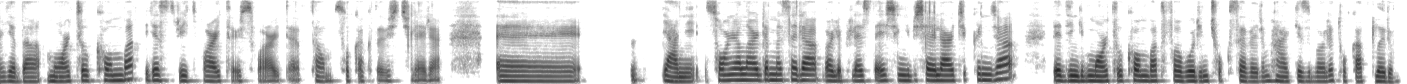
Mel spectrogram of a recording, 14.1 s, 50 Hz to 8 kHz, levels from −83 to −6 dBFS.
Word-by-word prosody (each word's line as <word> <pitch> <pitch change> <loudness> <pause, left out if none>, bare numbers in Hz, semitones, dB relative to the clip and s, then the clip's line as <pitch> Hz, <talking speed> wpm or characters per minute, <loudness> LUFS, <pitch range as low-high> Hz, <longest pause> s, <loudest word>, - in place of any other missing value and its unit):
ya 160 -1 -2
da 155 0 0
Mortal 170 +2 0
Combat, 195 +4 +2
bir - - -3
de 195 +1 +3
Street 185 -2 -4
Fighters 170 +2 -2
vardı, 205 - -4
tam 170 +1 -5
sokak 175 -1 -7
dövüşçüleri. 175 - -5 0.6
Eee, 170 -1 0 0.8
yani, 155 -3 +3
sonralarda 200 0 +3
mesela, 200 -1 +2
böyle, 180 - +3
PlayStation 185 +2 0
gibi 185 0 -2
şeyler 185 -1 +5
çıkınca, 210 +5 0 0.4
dediğin 180 -1 +5
gibi 175 +1 +1
Mortal 175 +1 +3
Combat 180 -2 +2
favorim 170 -1 +3
çok 175 - -7
severim, 165 0 -1
herkesi, 160 -1 -2
böyle, 160 +4 -1
tokatlarım 160 -2 -2
175 Hz, 130 wpm, -28 LUFS, 165-190 Hz, 0.8 s, şeyler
